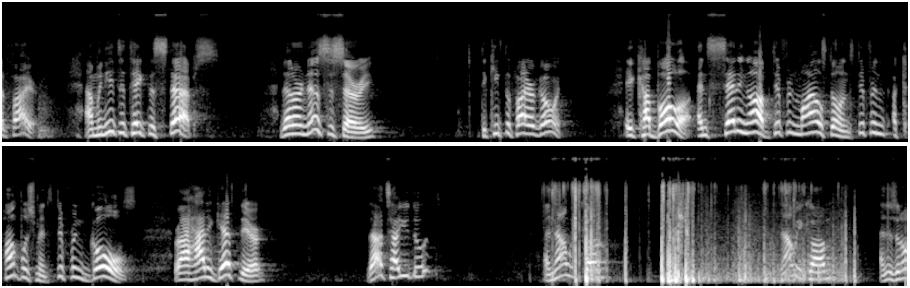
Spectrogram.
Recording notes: Shiur recorded in Yeshivas Ohr Reuven, Monsey, NY.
